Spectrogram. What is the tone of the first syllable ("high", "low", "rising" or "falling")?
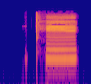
high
